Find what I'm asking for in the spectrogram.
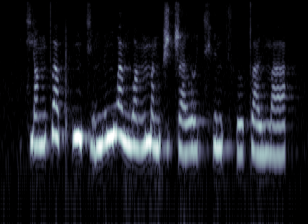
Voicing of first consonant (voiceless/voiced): voiceless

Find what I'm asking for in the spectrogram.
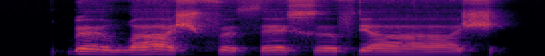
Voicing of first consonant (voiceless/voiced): voiced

